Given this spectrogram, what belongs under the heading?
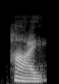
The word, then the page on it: hie: Indian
